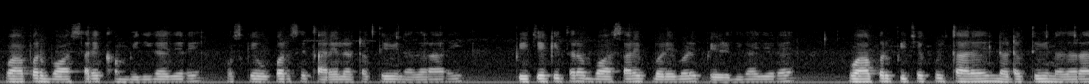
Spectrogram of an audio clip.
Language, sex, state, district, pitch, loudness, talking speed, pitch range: Hindi, male, Maharashtra, Solapur, 125 Hz, -21 LUFS, 215 wpm, 120-135 Hz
